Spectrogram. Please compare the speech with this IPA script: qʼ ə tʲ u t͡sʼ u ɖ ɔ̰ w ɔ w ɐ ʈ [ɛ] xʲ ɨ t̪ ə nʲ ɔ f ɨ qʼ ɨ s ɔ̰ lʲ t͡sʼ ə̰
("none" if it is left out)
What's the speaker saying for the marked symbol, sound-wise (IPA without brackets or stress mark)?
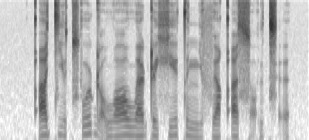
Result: ɨ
